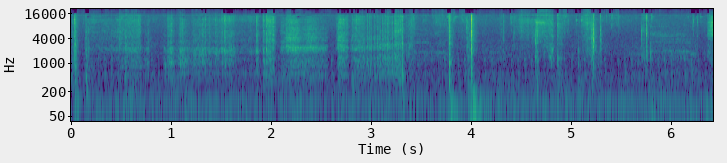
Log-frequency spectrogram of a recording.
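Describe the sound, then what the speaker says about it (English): Scissors snip through foil paper in short, crisp cuts with rustling and crinkling between them, close and fairly quiet, with a few sharper clicks scattered across the stretch. "I'm just going to cut out the pieces that I want."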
